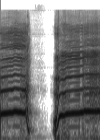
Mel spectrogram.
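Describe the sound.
A voice imitates an actor playing the character Alex, screaming in a theater scene: two loud, strained, sustained yells separated by a short pause, the first trailing off with a falling pitch and the second rising sharply, then holding steady.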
